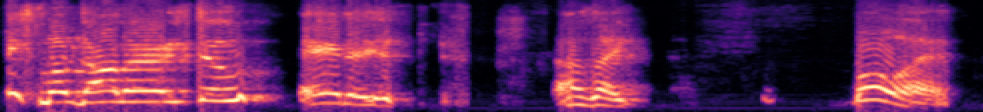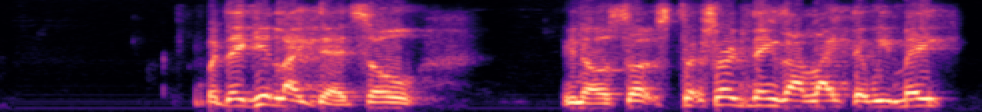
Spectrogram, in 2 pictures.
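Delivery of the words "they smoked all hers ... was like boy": amused disbelief. Real, not acted. Laughing retelling of friend's binge.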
